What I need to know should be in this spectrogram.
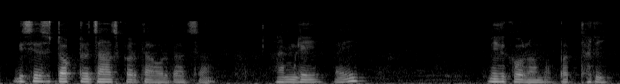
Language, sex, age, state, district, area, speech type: Nepali, male, 45-60, West Bengal, Kalimpong, rural, spontaneous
